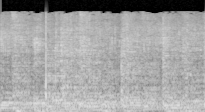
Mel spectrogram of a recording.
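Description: Live band playing loud, steady dance music: drums and bass keeping a regular beat under electric guitar and accordion.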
